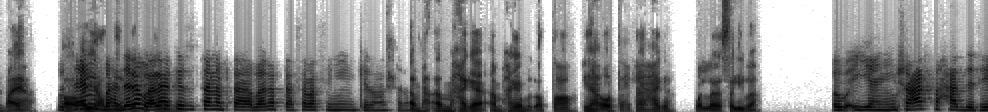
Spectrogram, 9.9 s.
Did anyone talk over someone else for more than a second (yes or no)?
yes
